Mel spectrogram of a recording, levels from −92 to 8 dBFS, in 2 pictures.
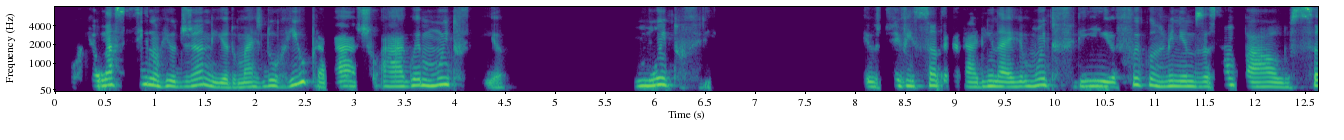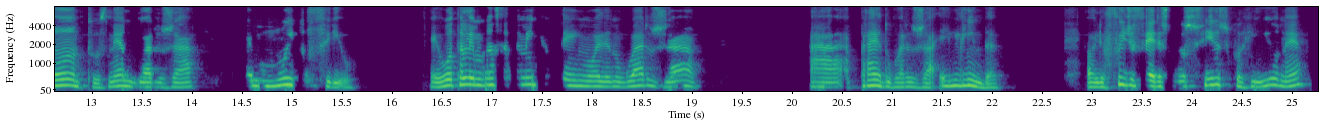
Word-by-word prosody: Porque 185 - -10
eu - - +3
nasci 230 +3 +2
no 225 -3 +4
Rio 185 0 0
de 170 +1 -5
Janeiro. 170 -9 0
Mas 160 +2 -2
do 195 +4 +1
Rio 210 - +3
pra 170 - -5
baixo, 175 0 -2
a 175 0 -1
água 175 +5 0
é - - +2
muito 225 +4 +3 0.2
fria. - - -9 1.3
Muito 215 +4 +3
fria. - - -17 1.5
Eu 170 - -2
estive 195 +4 -4
em - - +3
Santa 190 +2 -1
Catarina, 170 +1 0
aí 165 +1 0
é - - -2
muito 200 +4 0
fria. 175 0 -1
Fui 235 -1 -2
com 220 +1 -3
os 185 -4 +1
meninos 180 -1 +2
a - - 0
São 230 +8 -5
Paulo, 165 -3 -1
Santos, 175 -2 +3
né, 180 +3 +1
no 180 -4 -1
Guarujá. 160 0 -2 0.5
É 190 - +1
muito 195 +2 +1
frio. 165 - -4 0.7
É 160 - 0
outra 210 +4 +4
lembrança 230 -1 +2
também 240 0 -1
que - - -33
eu - - -36
tenho 195 -3 -1
olha, 175 -1 +1
no 170 -1 -3
Guarujá 185 -1 -1 1.1
a 160 0 -1
a - - -13
praia 195 +6 +2
do 165 - -2
Guarujá 155 -1 -4
é - - -2
linda. 185 -8 +1 0.8
Olha, 155 0 +2
eu - - +1
fui 250 - +2
de 215 -2 +1
férias 180 -3 +4
com - - -28
meus 180 0 +1
filhos 225 +1 +1
para 215 - -4
o - - -4
Rio, 175 +9 -1
né. 200 +6 -1
185 Hz, 170 wpm, -21 LUFS, 165-210 Hz, 1.5 s, no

